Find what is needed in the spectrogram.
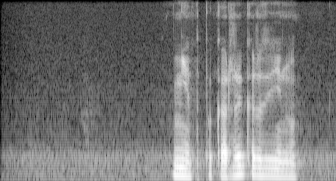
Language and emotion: Russian, neutral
